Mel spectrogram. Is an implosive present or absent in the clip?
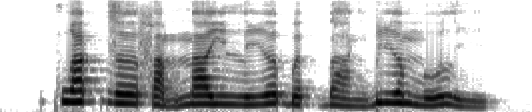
present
